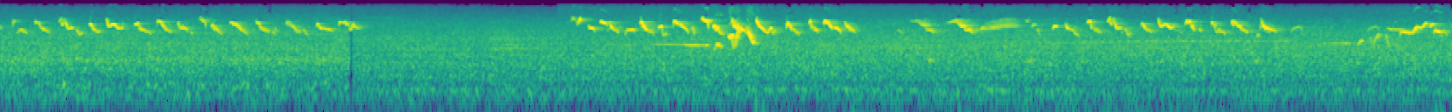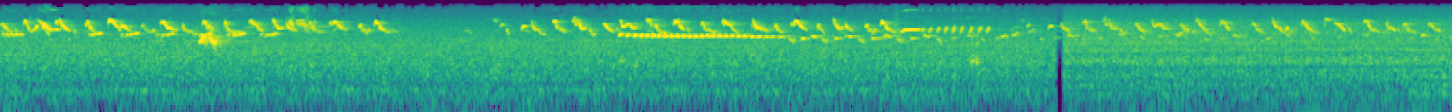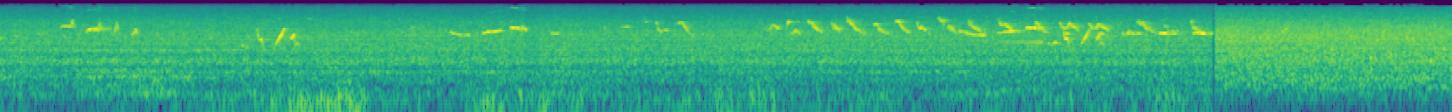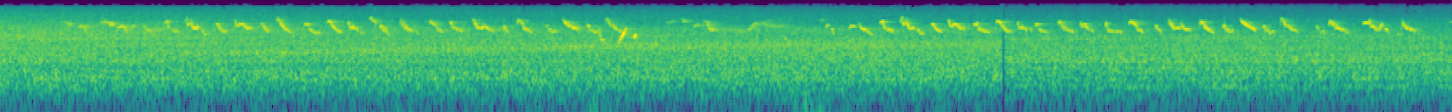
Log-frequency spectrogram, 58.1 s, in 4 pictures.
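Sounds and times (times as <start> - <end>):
songbird singing high notes: 5.7 - 18.4, 19.8 - 30.5.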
